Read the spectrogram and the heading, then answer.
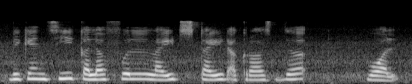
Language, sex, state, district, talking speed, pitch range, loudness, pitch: English, female, Karnataka, Bangalore, 130 wpm, 215-245 Hz, -14 LUFS, 230 Hz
